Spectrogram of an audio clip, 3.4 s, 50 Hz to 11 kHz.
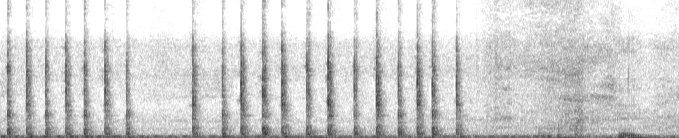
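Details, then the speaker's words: Mazdaspeed 6 transfer case half (input) shaft worked by hand; quick sharp metallic clacks, about eight a second; loose play causing suspension-like clunking, suspected source. "it's not supposed to make that noise. So, I believe that's where the issue is coming from from that half shaft right there."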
